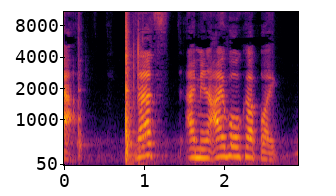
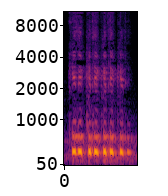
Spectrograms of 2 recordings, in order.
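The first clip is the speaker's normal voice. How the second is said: calling the cat; 8 semitones higher, much faster than usual. Real, not acted.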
